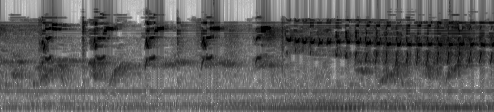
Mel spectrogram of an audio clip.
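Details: Caged White-rumped shama, a champion competition bird with a loud voice: separated sharp whistled phrases, then a fast, even trill of repeated notes, with a steady low hum behind.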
